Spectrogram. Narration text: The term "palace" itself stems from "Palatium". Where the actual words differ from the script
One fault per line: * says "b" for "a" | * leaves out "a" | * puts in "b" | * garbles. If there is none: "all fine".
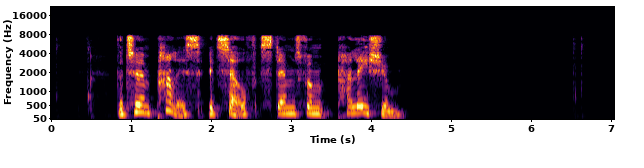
all fine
